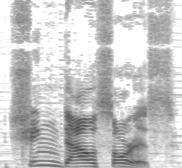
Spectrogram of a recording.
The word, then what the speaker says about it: Qingdaosaurus: Their name can be pronounced Qingdaosaurus.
